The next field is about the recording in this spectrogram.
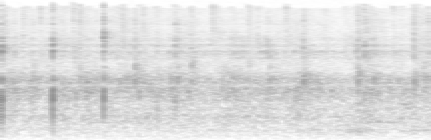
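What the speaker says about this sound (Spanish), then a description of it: "un aplauso también para él" Light applause from a crowd at a closing ceremony for a world surfing competition in El Salvador, a soft continuous patter of clapping with a couple of sharper claps early on, fairly faint.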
